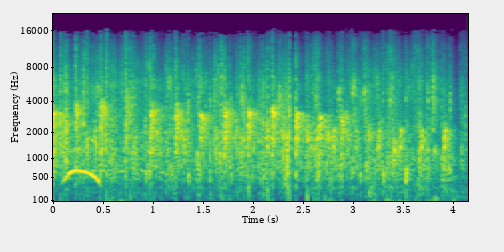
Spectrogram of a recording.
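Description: Sustained applause from a studio audience, a dense steady patter of many hands clapping at once for about four seconds, fairly loud and close, with a brief whistle near the start.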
